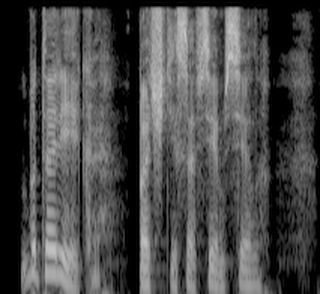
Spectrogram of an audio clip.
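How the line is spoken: Sighing. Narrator (Russian): вздохнула Камилла

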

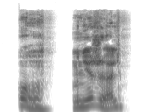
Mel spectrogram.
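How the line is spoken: Confused. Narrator (Russian): растерянно произнес вампир

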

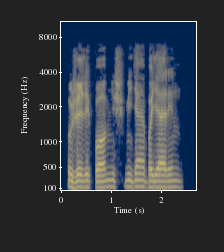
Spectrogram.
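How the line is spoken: Quiet young woman. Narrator (Russian): тихо ответила девушка

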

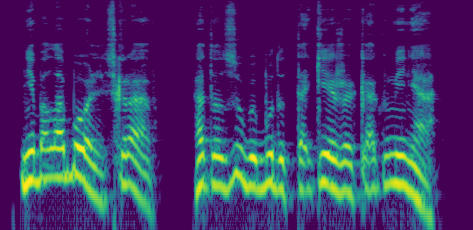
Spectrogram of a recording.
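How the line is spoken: Good-natured reply. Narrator (Russian): добродушно отозвался Сиплый

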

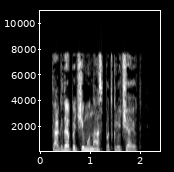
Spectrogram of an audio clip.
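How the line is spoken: Angry puzzled voice. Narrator (Russian): продолжал сердито недоумевать Антон

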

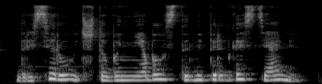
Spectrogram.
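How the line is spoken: Inward sigh. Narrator (Russian): вздохнула про себя Саша

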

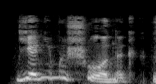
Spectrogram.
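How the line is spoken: Squeaky voice. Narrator (Russian): запищал Фир

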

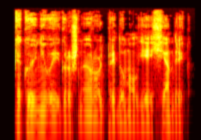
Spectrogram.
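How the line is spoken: Silent inner sigh. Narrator (Russian): вздохнула про себя Барбара

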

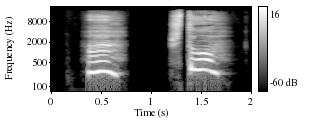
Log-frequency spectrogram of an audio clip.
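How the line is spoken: Sleepy mumble. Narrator (Russian): сонно забормотала Мия

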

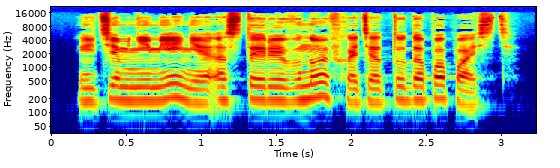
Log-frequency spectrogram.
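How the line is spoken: Grumbling. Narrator (Russian): проворчал Баксиан

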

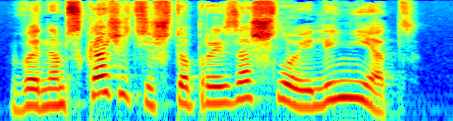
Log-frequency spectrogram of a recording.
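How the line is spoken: Growled. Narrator (Russian): Рыкнула Марианна

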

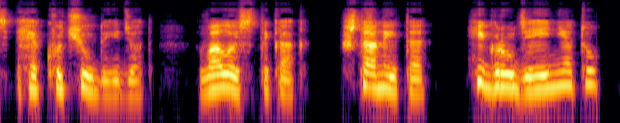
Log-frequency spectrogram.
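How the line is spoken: Old women whispering. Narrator (Russian): Старухи шептались

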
